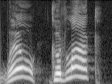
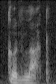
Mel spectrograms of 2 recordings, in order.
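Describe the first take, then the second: First: Loud, high, hearty good wishes; eager novice cheering everyone on; cheery. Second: Low, much softer forbidden phrase; hushed. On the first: Retold or imitated. New producer addressing the cast, loud hearty cheer. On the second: Shown as a demonstration. Warning about theatre superstition, hushed and low. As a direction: say it as if it's taboo. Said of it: "You never say".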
